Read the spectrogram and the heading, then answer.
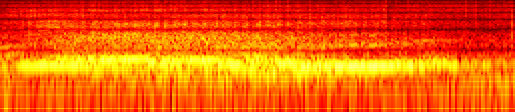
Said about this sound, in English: Here it is again. More famed is the elephant for its trumpeting. And yet, its roar is one of the loudest animal calls in the world.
